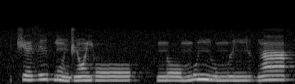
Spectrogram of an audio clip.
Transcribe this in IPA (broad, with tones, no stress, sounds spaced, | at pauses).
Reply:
t͡ʃ e˧ z i˦ ɓ ũ˨ d͡ʒ ɔ̃˧ j oː˧ | n oː˨ m u˦ ɲ u˨ m ɨ˨ ɲ ɨ˨ ɡ ã˦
